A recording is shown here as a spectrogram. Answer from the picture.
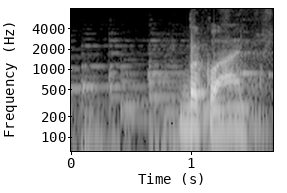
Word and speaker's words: Brookline: Brooklyn? I don't know. Brooklyn? Oh, Brooklyn. Brookline. Brookline. That is correct.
